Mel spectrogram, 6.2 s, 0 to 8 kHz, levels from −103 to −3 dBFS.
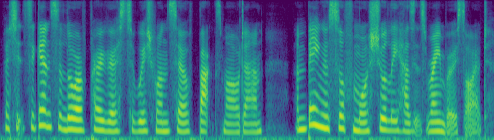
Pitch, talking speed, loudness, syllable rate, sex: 220 Hz, 225 wpm, -19 LUFS, 6.0 syllables/s, female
